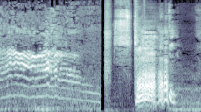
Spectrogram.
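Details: Kitten giving one long, drawn-out meow that slowly slides downward in pitch over about two seconds, then a short silence and a loud burst of human speech and laughter indoors.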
